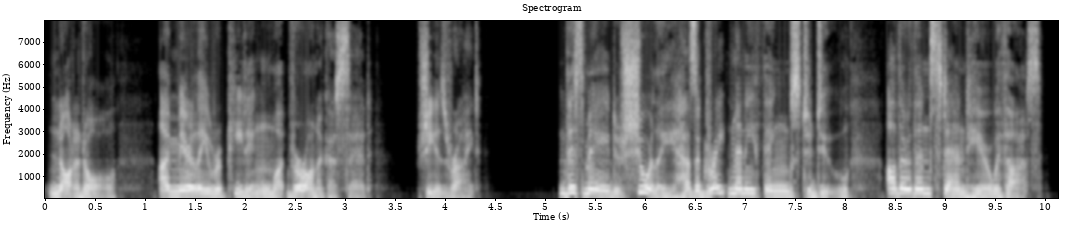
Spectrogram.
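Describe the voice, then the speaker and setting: A woman voicing a commanding young gentleman who speaks directly and with a quiet, cool menace. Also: on the low side, sing-song, normal speed, no echo, studio quality, voice pushed down.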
